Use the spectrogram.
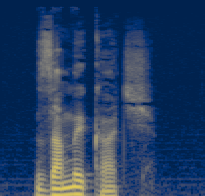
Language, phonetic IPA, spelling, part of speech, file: Polish, [zãˈmɨkat͡ɕ], zamykać, verb, Pl-zamykać.ogg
